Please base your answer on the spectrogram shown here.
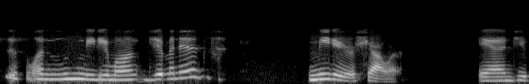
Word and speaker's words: Geminids: two evenings for the Geminid gemin help me pronounce this one mede Geminids meteor shower and and you can look at it Geminids thank you I'd go with Geminid well the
